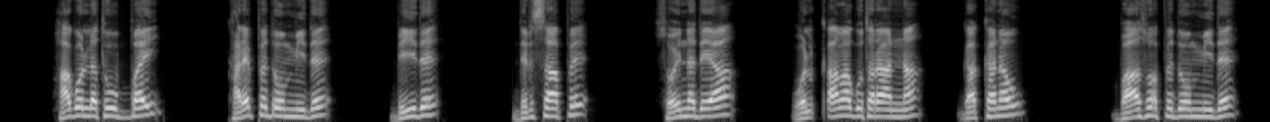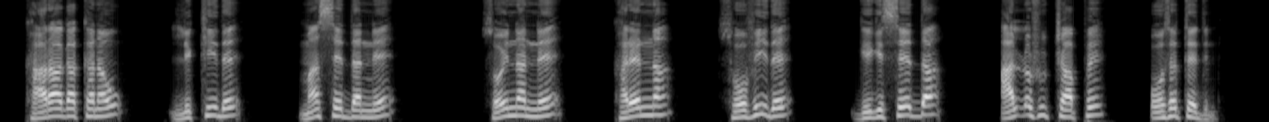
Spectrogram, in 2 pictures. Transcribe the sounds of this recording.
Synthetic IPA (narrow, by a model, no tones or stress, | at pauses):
hɐɡɔlːɐt̪uʊbːɐj | kɐɾɛpːɛd̪o̞ːmːiːd̪ɛ | biːd̪ɛ | d̪ɪɾsːaːpːɛ | sɔjnːɐd̪ɛʔjaː | wʔɔlkʼːaːmɐɡʊt̪ɐɾaːnːɐ | ɡɐkːɐnɐw | baːs̬ʊwaːpːɛd̪o̞ːmːiːd̪ɛ | kʰaːɾaːɡɐkːɐnɐw | lɪkːiːd̪ɛ | mɐsːe̞ːd̪ːɐnːɛ | sɔjnːɐnːɛ | kʰɐɾɛnːɐ | so̞ːfiːd̪ɛ | ɡɪɡɪsːe̞ːd̪ːɐ | ɐlʔːɔʃʊt͡ʃːaːpːɛ | o̞ːs̬ɛt̪ːe̞ːd̪ːɪnɔ̥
